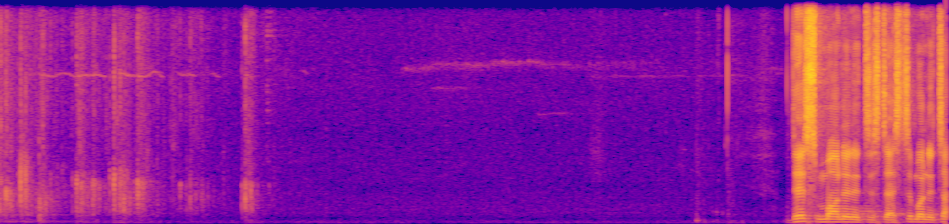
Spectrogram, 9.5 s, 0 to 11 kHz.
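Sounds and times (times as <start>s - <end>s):
audience applauding after prayer: 0.0s - 2.7s
speech: 8.0s - 9.4s.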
